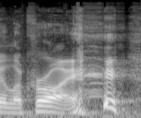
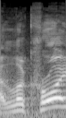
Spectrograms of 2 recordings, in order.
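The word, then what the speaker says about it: LaCroix: a can of Lea but it's actually lroy which is how I would think to pronounce it if I wasn't overthinking it why don't I recall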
